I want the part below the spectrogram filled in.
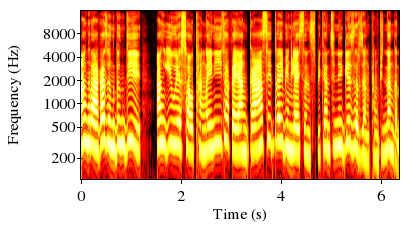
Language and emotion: Bodo, angry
